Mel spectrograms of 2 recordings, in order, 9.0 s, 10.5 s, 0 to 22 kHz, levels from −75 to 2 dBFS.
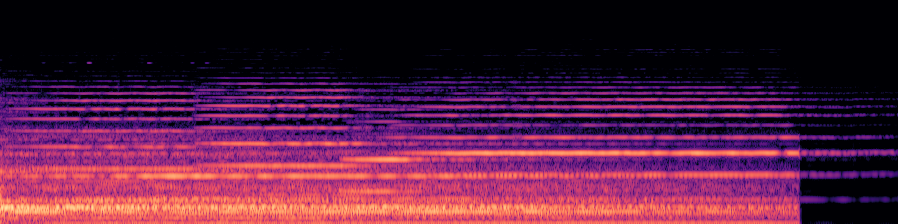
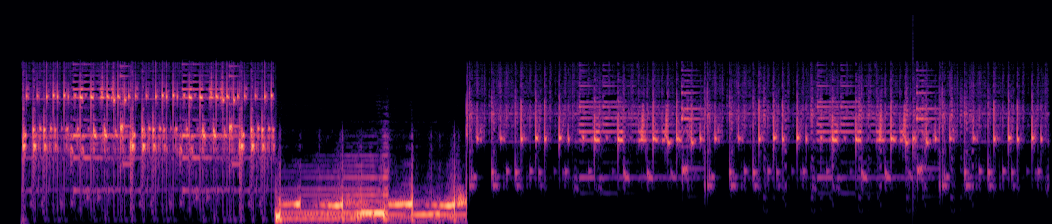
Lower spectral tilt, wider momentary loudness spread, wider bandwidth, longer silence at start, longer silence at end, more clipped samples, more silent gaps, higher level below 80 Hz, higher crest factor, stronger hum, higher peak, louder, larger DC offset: first, -8 dB/octave vs -5 dB/octave; second, 6 LU vs 13 LU; second, 5.6 kHz vs 7.4 kHz; second, 0 s vs 0.2 s; first, 0.65 s vs 0 s; neither; neither; first, -26 dBFS vs -44 dBFS; second, 12 dB vs 18 dB; neither; about the same, 0 dBFS vs 0 dBFS; first, -12 LUFS vs -18 LUFS; neither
